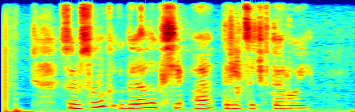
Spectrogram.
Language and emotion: Russian, neutral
